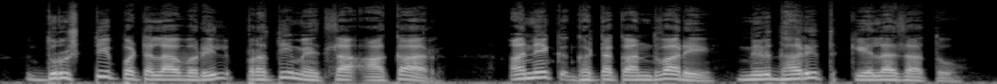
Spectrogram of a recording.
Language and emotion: Marathi, neutral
